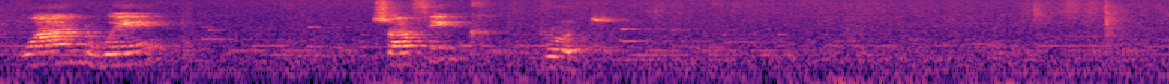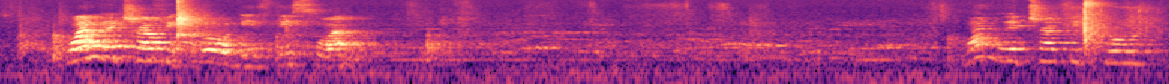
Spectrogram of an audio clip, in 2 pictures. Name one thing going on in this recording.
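A woman speaks clearly and calmly, like a teacher explaining.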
